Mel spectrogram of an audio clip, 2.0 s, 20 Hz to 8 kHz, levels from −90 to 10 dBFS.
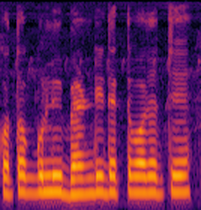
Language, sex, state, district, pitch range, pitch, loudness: Bengali, male, Assam, Hailakandi, 180-195 Hz, 190 Hz, -14 LUFS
